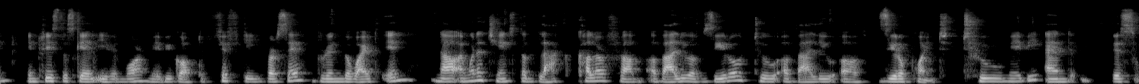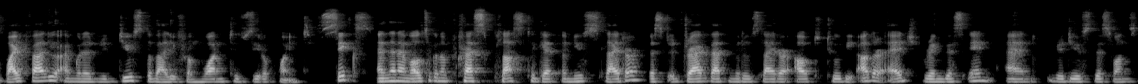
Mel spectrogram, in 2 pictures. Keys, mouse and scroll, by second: 0.2 middle click, 0.7-2.8 drag, 3.1 click, 3.8 click, 5.0 click, 5.6 click, 7.0 click, 11.1 click, 11.9 click, 15.9-18.7 drag, 19.2-20.3 drag, 20.5 click, 21.3 click, 22.2 click.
